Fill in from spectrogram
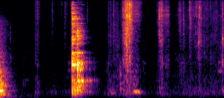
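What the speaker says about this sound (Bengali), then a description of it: "একটা থালা এরকম চাপা দিয়ে আমি একে উল্টে নেব।" Plates and a pan knock and clink in a few sharp, separate bursts as a fried egg patty on a leaf is flipped over using a plate, close up in a quiet kitchen.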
